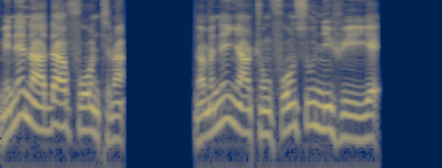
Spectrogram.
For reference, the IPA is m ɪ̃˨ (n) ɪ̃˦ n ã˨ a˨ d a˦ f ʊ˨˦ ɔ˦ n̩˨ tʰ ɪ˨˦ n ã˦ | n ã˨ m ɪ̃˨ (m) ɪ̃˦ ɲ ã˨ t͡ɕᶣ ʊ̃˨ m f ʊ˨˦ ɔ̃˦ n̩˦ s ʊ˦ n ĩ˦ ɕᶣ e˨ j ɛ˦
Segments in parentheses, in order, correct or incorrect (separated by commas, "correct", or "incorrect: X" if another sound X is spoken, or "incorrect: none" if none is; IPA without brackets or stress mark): correct, incorrect: n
